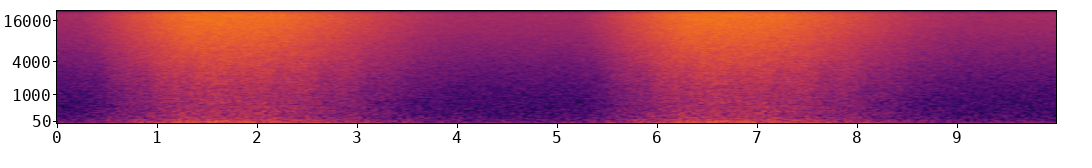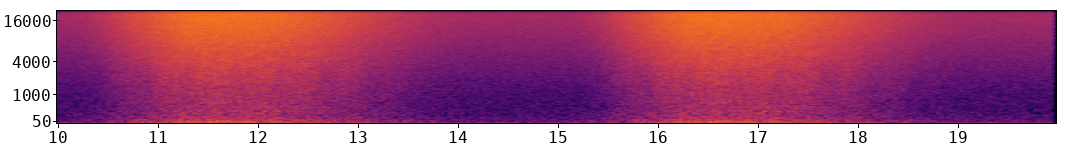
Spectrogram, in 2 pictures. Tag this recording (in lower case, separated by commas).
water, waves, ocean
